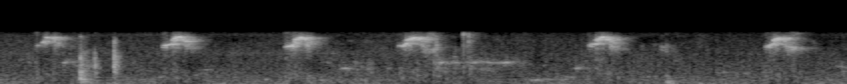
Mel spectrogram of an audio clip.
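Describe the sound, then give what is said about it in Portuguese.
A small bird chirps repeatedly in short, high bursts at a steady pace, about one call every second, clear over a quiet background with faint clicks. “Tem passarinho em casa?”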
